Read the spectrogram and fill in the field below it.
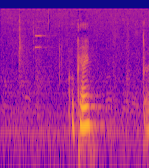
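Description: A young woman speaks up briefly and loudly into a nearby microphone.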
